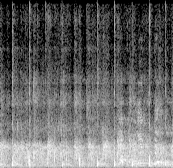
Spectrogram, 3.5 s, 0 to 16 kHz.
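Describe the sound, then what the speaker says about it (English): An audience at a 1 Million Cups Detroit Metro startup event gives the organizers a warm round of applause, a dense patter of many hands clapping steadily nearby. "please raise your hand and give them a round of applause for the work that they do"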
